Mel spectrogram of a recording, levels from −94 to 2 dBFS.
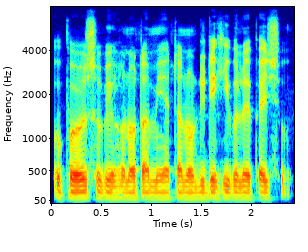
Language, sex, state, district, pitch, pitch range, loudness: Assamese, male, Assam, Kamrup Metropolitan, 90 Hz, 85-90 Hz, -17 LUFS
